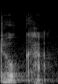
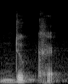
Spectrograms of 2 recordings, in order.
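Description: First: The word is said with a Burmese pronunciation. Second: The word is said with a Sri Lankan pronunciation. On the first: "In Burmese pronunciation it's called dukkha" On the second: "In Sri Lankan pronunciation is dukkha"

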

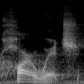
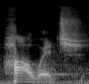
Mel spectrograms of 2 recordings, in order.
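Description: First: The name is said in an American accent. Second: The name is said in a New England accent. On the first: "in American English" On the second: "in New England English"

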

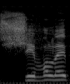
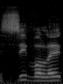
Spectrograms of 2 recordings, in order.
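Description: First: The word begins with a 'sh' sound. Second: The word begins with a plain 's' sound. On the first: The speaker calls it right. "with the H" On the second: The speaker calls it wrong. "without the H"

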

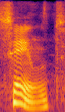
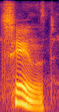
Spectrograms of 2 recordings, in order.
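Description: No difference in how they are said.

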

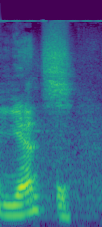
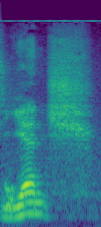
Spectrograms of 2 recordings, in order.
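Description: First: The name ends without a sh sound. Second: The name ends with a sh sound. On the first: The speaker calls it wrong. "I was saying Jentzsch" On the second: The speaker calls it right. "With a sh at the end"

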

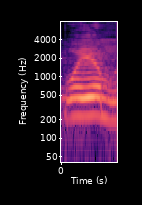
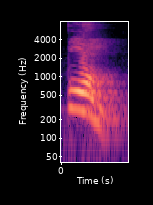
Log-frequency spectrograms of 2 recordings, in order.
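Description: First: The word is said with two syllables. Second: The word is said as one syllable. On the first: The speaker calls it wrong. "પોયમ કે પોયમ ન હોય" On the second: The speaker calls it right. "પોમ વચાય"

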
